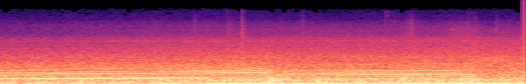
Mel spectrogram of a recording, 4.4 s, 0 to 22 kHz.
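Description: BMW with an MG Flasher Stage 2 tune accelerating hard in fifth gear, heard from inside with windows closed, a loud steady engine drone climbing in pitch, with a brief dip partway through.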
